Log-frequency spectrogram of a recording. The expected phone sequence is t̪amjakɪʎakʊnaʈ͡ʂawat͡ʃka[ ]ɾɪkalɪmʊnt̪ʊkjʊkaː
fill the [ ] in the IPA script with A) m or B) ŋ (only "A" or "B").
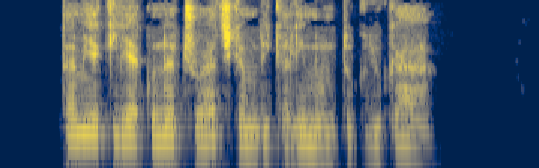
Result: A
